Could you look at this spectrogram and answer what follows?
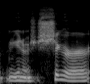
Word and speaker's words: Chigurh: which it's interesting to say that out loud because, of course, it sounds so much like sugar, which we know that it is meant to be pronounced with an SH sound, with that sibilant sound, sugar, because at one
